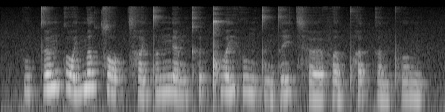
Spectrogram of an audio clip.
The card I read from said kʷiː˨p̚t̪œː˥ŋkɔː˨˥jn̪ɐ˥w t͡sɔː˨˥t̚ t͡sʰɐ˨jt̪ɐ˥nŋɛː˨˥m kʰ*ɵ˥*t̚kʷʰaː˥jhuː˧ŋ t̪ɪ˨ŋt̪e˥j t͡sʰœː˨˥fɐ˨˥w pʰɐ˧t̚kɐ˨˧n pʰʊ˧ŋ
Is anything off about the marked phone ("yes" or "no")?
yes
